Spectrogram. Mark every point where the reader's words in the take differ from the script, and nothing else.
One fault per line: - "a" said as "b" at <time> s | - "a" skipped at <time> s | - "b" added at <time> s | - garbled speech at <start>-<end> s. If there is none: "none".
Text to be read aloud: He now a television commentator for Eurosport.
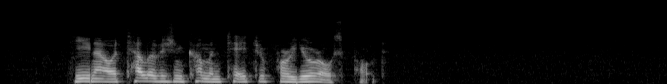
none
